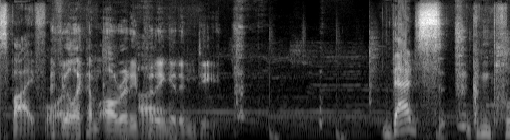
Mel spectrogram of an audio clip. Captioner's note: chuckles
